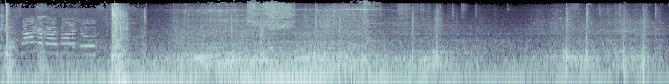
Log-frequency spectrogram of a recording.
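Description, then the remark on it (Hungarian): The door of a vintage bus with no central power supply is pulled shut by hand with a single solid thud, followed by a steady low engine rumble and rattling clatter as the vehicle moves. “Például ugye a sergio megvan az a karakter, hogy központi energiaellátást nem ad, tehát ugye az ajtót azt kézzel kell zárni.”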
